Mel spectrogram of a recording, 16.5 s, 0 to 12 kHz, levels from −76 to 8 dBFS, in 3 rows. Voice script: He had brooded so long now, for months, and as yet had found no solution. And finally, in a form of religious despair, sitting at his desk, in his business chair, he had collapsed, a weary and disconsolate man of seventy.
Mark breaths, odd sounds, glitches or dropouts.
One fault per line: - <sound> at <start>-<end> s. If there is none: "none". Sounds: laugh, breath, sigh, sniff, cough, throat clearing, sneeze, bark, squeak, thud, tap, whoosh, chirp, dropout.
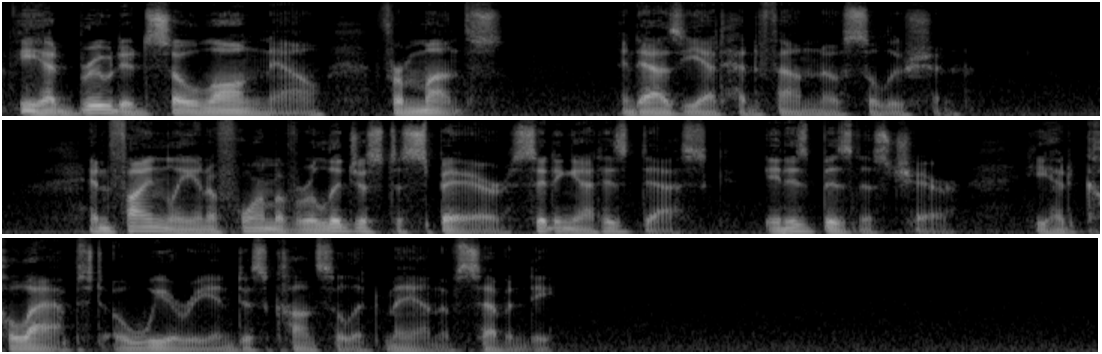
none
